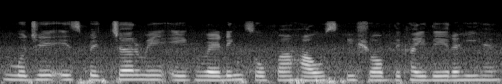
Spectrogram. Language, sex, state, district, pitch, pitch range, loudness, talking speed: Hindi, female, Chhattisgarh, Raipur, 200 Hz, 195-215 Hz, -16 LUFS, 165 wpm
